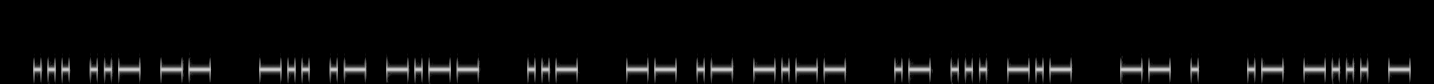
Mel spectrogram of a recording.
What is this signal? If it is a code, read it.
Morse code, heard as a keyed tone, about 17 wpm, 700 Hz. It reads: SUM DAY U MAY ASK ME ABT
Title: Sentences from Top 200 Words and Abbreviations 17wpm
